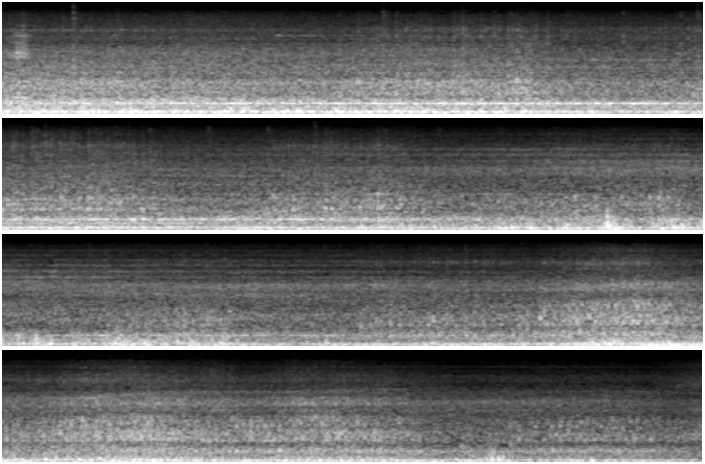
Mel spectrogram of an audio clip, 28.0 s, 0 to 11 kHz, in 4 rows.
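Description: Class 37 diesel locomotive's English Electric V12 engine running as it pulls away slowly with a coach in tow, with a steady low rumble throughout. A steady tone sounds over the engine for about the first ten seconds, then fades as the locomotive moves off.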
